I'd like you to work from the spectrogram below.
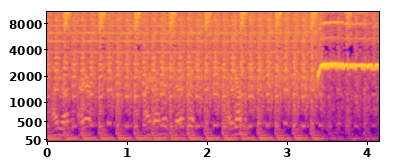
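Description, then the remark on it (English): A loud, sustained whistle blast cuts in near the end, piercing and steady, over a pounding, fast dance beat that runs throughout. “That's right, get the whistle.”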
